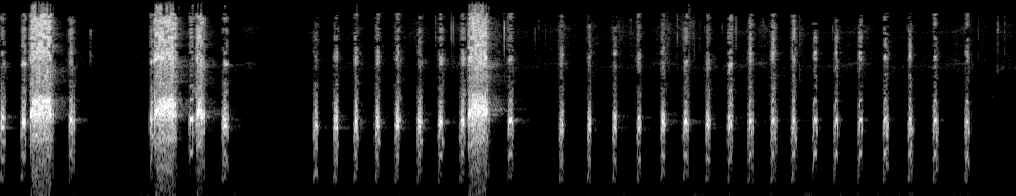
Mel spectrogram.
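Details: Wild red junglefowl hen calling to attract a male: three harsh, loud squawks, then a long, even run of quick clucks, about four per second.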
